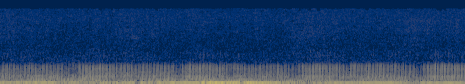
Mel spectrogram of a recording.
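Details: A baby kitten's deep, strong purr, a dense low rumble that swells and fades with each breath, the brief breaks coming about once a second.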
